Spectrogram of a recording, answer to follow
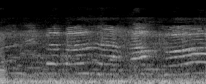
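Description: Background voices in a busy shop, led by a high-pitched voice gliding up and down, over a steady low hum of room ambience.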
